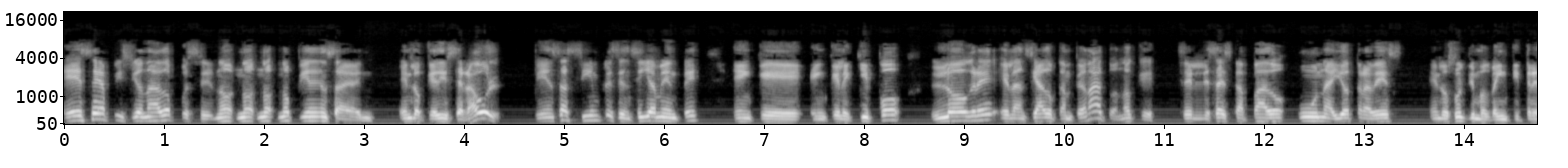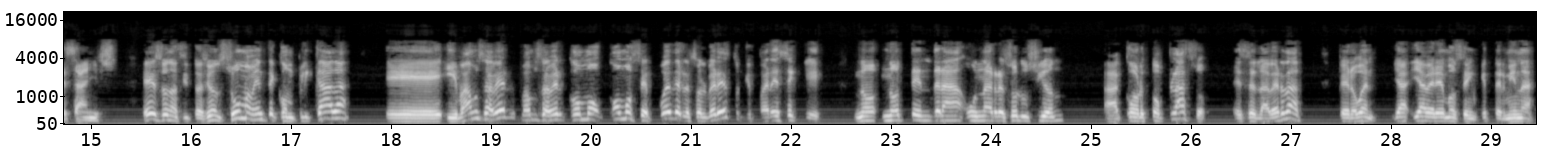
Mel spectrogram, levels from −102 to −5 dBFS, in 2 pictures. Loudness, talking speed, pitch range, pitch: -23 LUFS, 175 wpm, 115-160 Hz, 135 Hz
